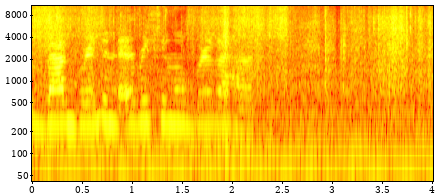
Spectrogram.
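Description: Paper wrapping rustles.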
